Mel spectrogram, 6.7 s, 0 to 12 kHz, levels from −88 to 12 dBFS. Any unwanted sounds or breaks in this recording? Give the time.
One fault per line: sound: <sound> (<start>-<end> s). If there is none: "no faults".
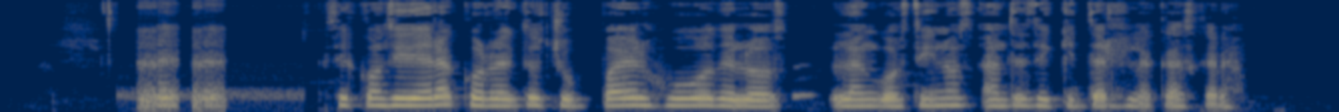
sound: laugh (0.7-1.1 s)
